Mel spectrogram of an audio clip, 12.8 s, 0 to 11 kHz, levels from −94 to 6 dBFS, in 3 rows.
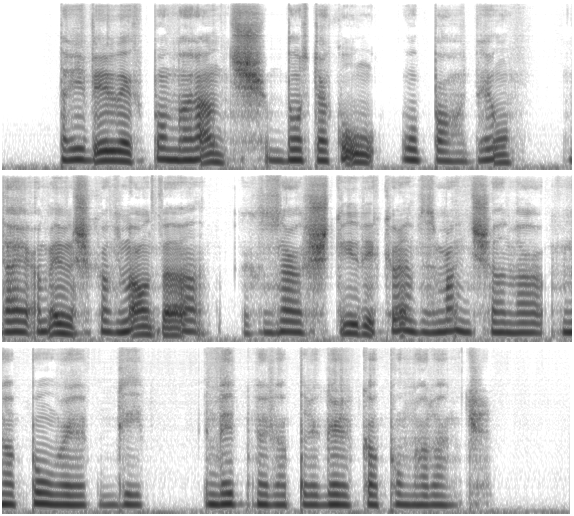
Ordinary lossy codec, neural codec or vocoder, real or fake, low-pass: none; autoencoder, 22.05 kHz, a latent of 192 numbers a frame, VITS, trained on many speakers; fake; none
